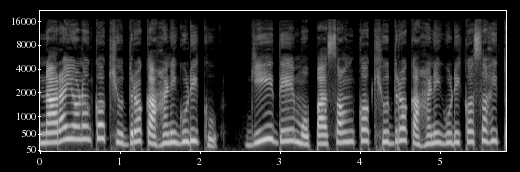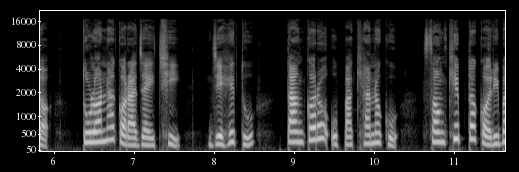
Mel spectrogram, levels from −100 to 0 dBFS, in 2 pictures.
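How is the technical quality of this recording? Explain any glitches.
The technical quality of this recording is sound, with no glitches to explain.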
